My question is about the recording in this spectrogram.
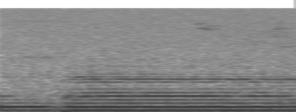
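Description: A Buddhist monk chanting in Pali, holding a long, steady low note on one pitch, with a brief break about half a second in before the note resumes.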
